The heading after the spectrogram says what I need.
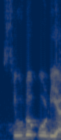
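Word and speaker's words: pseudopodia: सर इसमें P silent है। हाँ हाँ हाँ, पी साइलेंट है बेटा, पी साइलेंट है, बिल्कुल बिल्कुल, PSEUDO, स्यूडोपोडिया लिखते हैं, लेकिन पी साइलेंट है, पी साइलेंट है।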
